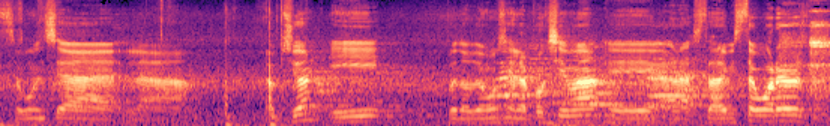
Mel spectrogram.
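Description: Noticeable background noise and audible room echo accompany a man speaking with a Mexican accent. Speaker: podcast host and illustrator. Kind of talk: casual interview.

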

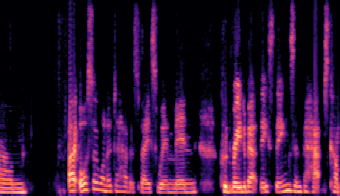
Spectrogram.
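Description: A woman with an Australian accent at medium pitch, ordinary in pitch variation, dry and close with no echo against a quiet background. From Australia, northeast Victoria. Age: 20s. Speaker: journalist and feminist blogger. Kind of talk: podcast interview.

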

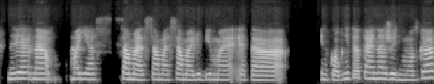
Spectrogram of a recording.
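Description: A woman speaks at a very slow pace. Her voice is fairly high, with fairly even intonation. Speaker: linguistics graduate student. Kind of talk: interview. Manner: hesitant, with fillers.

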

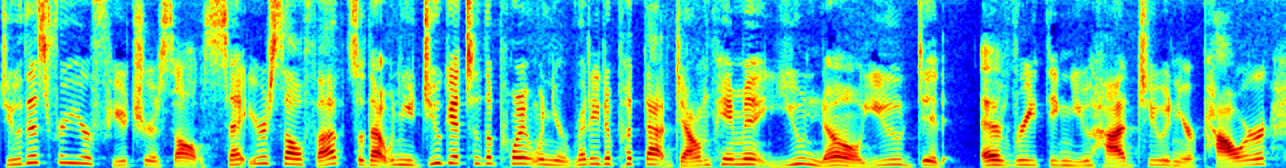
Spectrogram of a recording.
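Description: In an ordinary speaking voice, a woman talks at a moderate pace with fairly high pitch and lively intonation on a very clean recording with a silent background. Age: 20s. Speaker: podcast co-host. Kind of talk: casual chat.

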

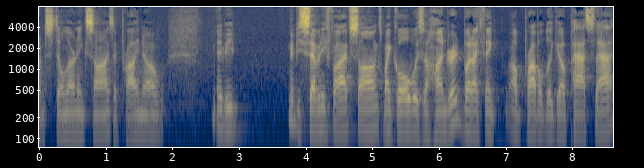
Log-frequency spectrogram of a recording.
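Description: A man with a plain, everyday voice speaks at a medium pitch and a moderate pace, with ordinary pitch variation, in a very clean recording with a silent background. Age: 50s. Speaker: actor turned workshop leader. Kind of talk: casual interview.

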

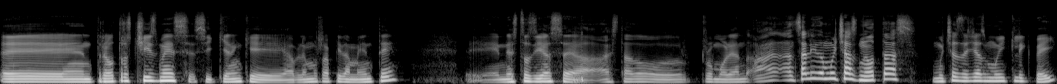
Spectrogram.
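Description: Speaking at a fairly slow pace, a man with a medium-pitched, dark and mellow voice uses lively intonation, recorded dry and close with no echo against a quiet background. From Mexico, Guadalajara. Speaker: podcast host. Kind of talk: casual chat.

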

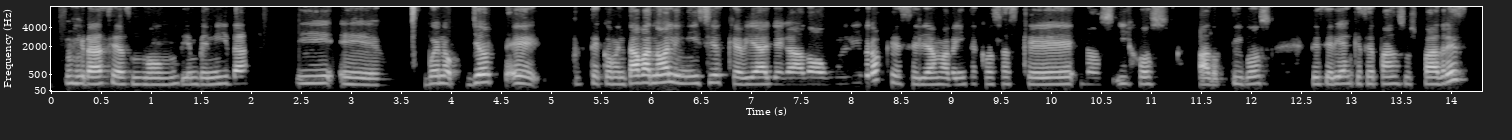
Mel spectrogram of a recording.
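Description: Her medium-pitched voice is monotone and flat, moving at a very slow pace in a dry, close sound with no echo. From South America. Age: adult. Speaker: podcast host, adoptee. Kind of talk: casual chat.

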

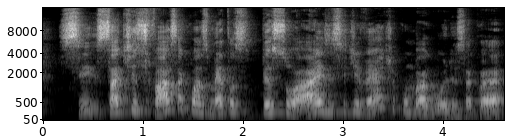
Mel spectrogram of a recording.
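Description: A man speaks over noticeable background noise. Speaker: podcast host. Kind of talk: casual chat. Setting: live stream.

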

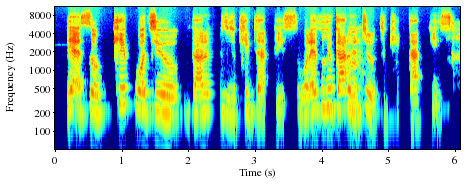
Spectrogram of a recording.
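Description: A woman's medium-pitched, somewhat breathy voice at a moderate pace, with ordinary pitch variation and big swings in loudness. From Dominica. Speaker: motivational speaker and author. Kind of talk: interview.

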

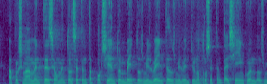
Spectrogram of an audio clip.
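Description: Over a silent background in a very clean recording, a man with a medium pitch uses an ordinary speaking voice with fairly even intonation. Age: young. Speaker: entrepreneur. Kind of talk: casual interview.

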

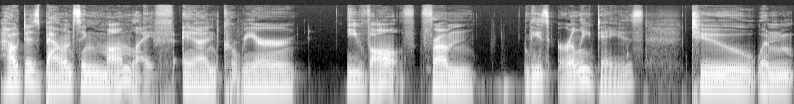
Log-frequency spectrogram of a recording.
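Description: A woman's extremely low, hoarse voice, dark and mellow yet clear and smooth in tone, at a very slow pace in a very clean recording with a silent background. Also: ordinary pitch variation.

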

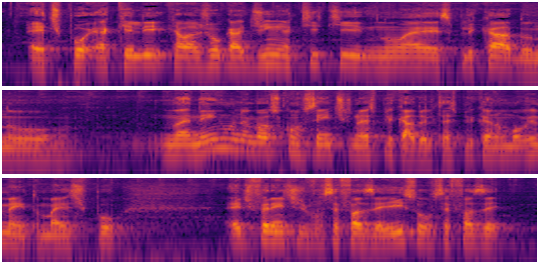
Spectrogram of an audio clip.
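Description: A man with a fairly high pitch talks at a very fast pace, using ordinary pitch variation. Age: 30s. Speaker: podcast co-host, kung fu student and musician. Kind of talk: casual chat.

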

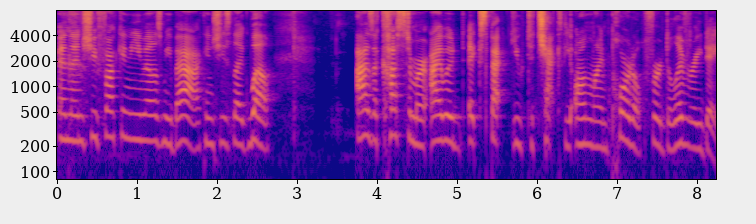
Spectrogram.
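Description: Recorded very cleanly against a silent background, a woman has an unremarkable speaking voice with fairly high pitch. She talks at a moderate pace with fairly even intonation. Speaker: podcast co-host. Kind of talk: casual banter, crude comedy chat.

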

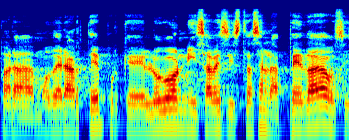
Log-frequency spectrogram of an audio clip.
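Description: The delivery moves at a fairly quick pace. Its intonation is monotone and flat. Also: woman. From Mexico (Cancún). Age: 20s. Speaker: DJ and music producer. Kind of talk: casual chat.

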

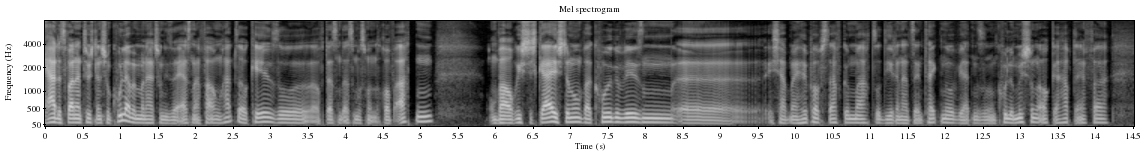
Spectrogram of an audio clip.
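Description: A man with an unremarkable speaking voice talks at a fairly quick pace, his pitch fairly low with ordinary variation. The sound is dry and close with no echo. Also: very clean recording, silent background. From Berlin. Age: 20s. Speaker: DJ and personal trainer. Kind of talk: casual chat. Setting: recording booth in coworking space.

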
